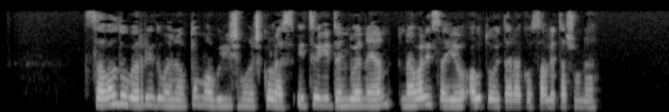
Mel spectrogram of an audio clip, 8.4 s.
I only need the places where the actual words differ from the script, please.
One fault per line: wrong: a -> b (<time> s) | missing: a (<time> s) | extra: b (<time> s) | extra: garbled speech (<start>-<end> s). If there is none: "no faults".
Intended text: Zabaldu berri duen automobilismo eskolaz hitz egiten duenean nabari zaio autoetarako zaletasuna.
no faults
